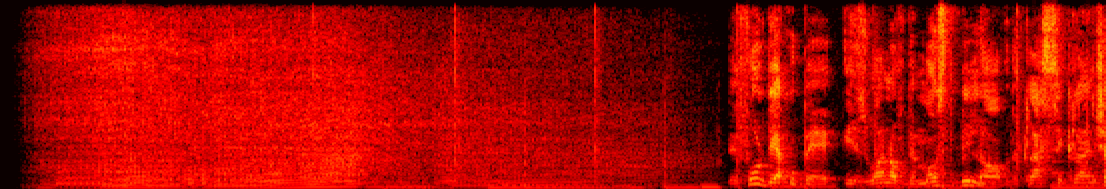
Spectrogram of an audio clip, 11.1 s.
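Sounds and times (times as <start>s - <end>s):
car engine accelerating: 0.1s - 7.3s.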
